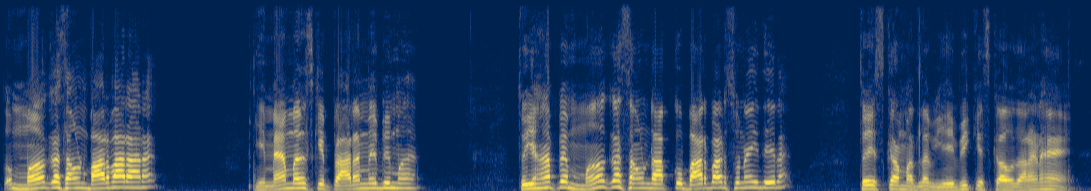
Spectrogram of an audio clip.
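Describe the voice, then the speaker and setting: A man teaching an English exam class, asking questions and answering them himself and reading example lines slowly. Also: sits high, fairly bright tone, clear, resonant tone, dry recording, clean studio sound. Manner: explains in Hindi with English terms, asks and answers own questions. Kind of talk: classroom lecture.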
